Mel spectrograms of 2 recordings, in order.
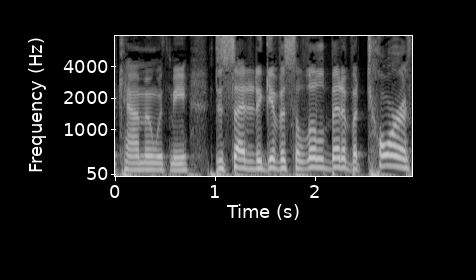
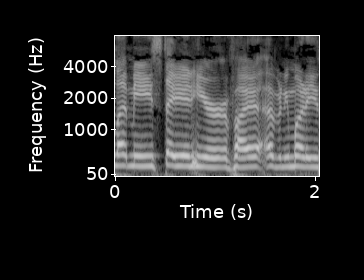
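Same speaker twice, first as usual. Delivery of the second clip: higher, rushed nice-guy pleading; whiny nice guy talking fast; pushy guy voice; 7 semitones higher, faster than usual. Retold or imitated. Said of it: "He's like".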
